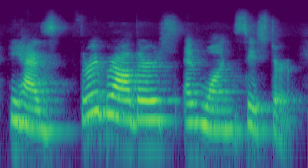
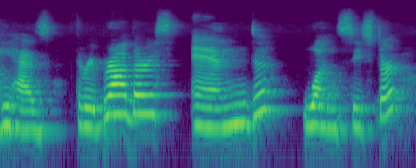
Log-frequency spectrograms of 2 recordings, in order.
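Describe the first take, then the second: First: "and" linked as "an" into "one"; and with dropped d. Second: "and" said fully with its d; and fully marked. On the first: Teacher showing a dropped d for easy speech. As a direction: drop the d, "an one". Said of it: "sumir com esse D". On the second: Teacher modelling a clear "and" for students. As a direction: pronounce "and" clearly with the d. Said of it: "Aqui você pode marcar o and". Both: Shown as a demonstration.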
